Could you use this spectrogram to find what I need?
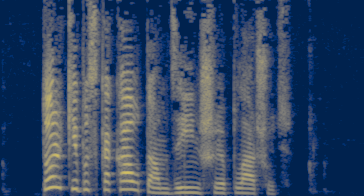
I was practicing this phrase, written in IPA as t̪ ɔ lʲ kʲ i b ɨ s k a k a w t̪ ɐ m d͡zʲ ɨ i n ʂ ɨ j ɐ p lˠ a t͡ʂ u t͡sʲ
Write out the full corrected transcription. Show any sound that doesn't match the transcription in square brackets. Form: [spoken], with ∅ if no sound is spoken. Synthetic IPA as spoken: t̪ ɔ lʲ kʲ i b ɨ s k a k a w t̪ [a] m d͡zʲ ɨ i n ʂ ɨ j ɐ p lˠ a t͡ʂ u t͡sʲ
